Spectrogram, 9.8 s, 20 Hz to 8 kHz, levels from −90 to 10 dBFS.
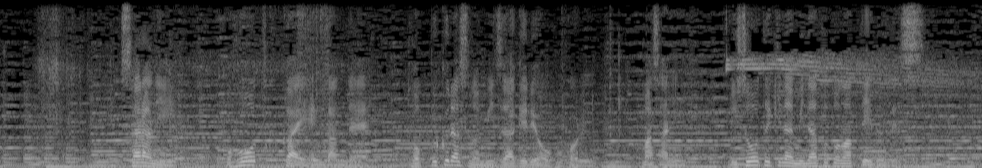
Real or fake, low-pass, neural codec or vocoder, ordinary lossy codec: real; none; none; none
